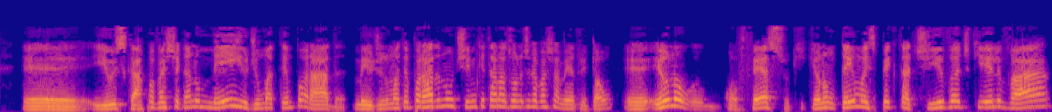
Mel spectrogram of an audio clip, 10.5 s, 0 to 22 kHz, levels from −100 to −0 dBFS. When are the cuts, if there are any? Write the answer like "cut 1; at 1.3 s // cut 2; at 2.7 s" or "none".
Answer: cut 1; at 3.5 s // cut 2; at 6.2 s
